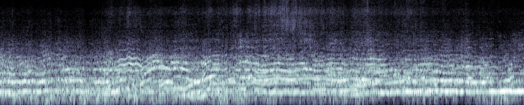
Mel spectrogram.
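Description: Speedway sidecar engines racing, several outfits running hard together. Their pitch wavers as they rev through the corners, dropping sharply and climbing again about four seconds in.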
